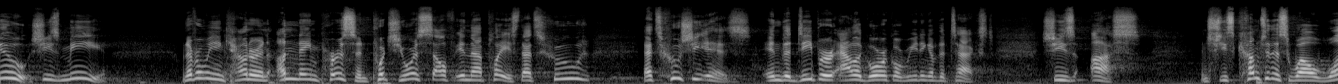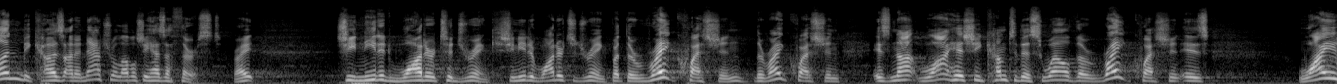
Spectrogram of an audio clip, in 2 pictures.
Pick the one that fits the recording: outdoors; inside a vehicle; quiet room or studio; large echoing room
large echoing room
